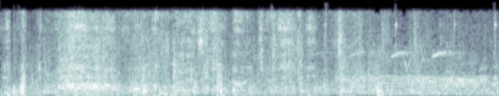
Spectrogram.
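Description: Horse hooves clip-clop as an animal arrives to be tied up, with a run of many irregular hoof strikes over a busy background and no talk.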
